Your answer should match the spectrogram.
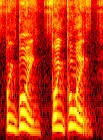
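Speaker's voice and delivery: high springy boings; boing like a bouncing trampoline; bouncy boing noises. Pretend. Streamer playing on a pixie trampoline, high bouncy boings.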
